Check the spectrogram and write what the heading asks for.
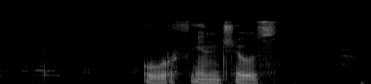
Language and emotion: Russian, neutral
